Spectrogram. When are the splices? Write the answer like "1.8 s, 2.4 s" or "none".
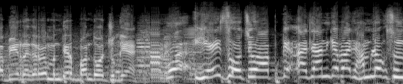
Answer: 1.5 s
